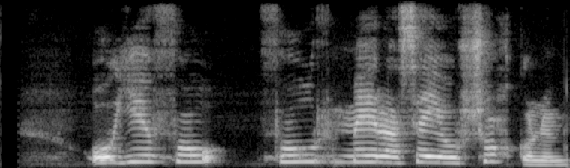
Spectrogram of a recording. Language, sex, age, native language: Icelandic, female, 11, Icelandic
